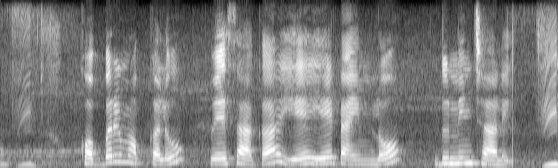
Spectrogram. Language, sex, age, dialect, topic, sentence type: Telugu, female, 46-50, Utterandhra, agriculture, question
